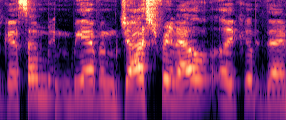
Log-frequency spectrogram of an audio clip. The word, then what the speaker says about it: Furnell: We have Josh Furnell. Did I pronounce that right? Yeah. Josh Furnell.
